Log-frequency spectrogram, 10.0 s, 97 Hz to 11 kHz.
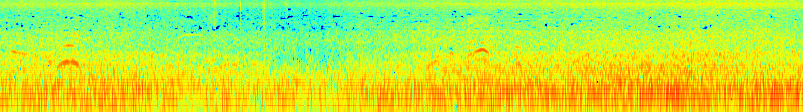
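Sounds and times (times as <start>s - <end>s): waves washing up beach: 0.0s - 10.0s.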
